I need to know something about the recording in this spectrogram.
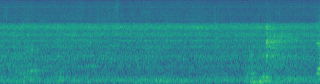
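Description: Soundtrack of a horse video played back over room speakers: a steady rumbling noise that switches on suddenly, with a louder thud just after three seconds in.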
